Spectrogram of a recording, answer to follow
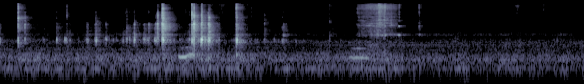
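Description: Quick run of small clicks and taps from hands handling wires and a plastic terminal connector block on a ceiling fan's motor housing, densest and loudest in the first half. A short rustle follows about halfway through.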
